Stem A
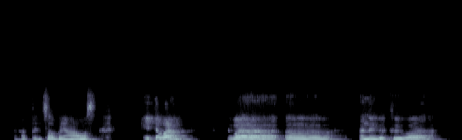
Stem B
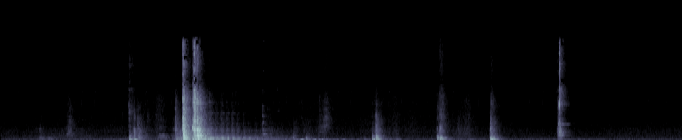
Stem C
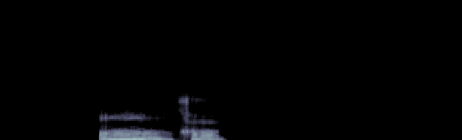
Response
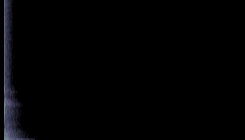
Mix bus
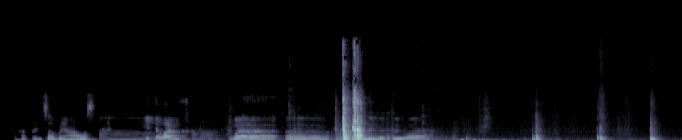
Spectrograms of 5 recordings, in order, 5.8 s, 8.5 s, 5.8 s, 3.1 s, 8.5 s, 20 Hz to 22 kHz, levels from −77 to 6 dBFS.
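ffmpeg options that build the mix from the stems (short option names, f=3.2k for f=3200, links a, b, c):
-filter_complex "[0:a]volume=-10dB,asplit=2[a][b];[1:a]adelay=2000,volume=0dB[c];[2:a]acrossover=split=140[d][e];[e]acompressor=threshold=-31dB:ratio=6[f];[d][f]amix=inputs=2:normalize=0,volume=-16.5dB[g];[b]apad=whole_len=464645[h];[c][h]sidechaincompress=threshold=-34dB:ratio=8:attack=5.4:release=149[i];[a][i][g]amix=inputs=3:normalize=0"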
